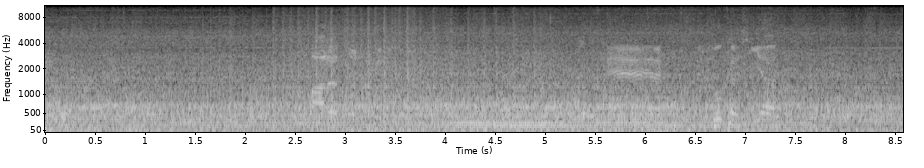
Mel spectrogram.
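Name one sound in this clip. A helicopter's rotor thumps and its engine drones nearby.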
